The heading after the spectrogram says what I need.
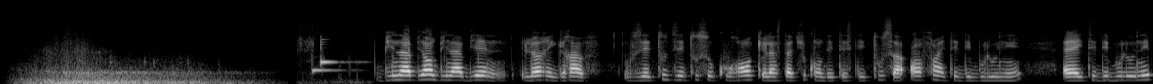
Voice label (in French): Message vocal; monument lumumba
